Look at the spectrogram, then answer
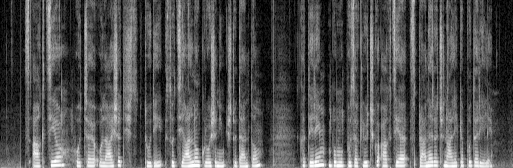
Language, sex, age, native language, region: Slovenian, female, 18-29, Slovenian, Pomurje region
